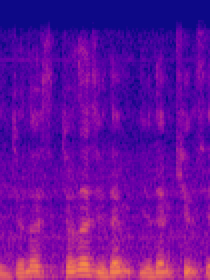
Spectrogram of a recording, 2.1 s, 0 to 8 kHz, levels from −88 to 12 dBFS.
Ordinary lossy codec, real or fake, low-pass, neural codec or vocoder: none; real; 7.2 kHz; none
